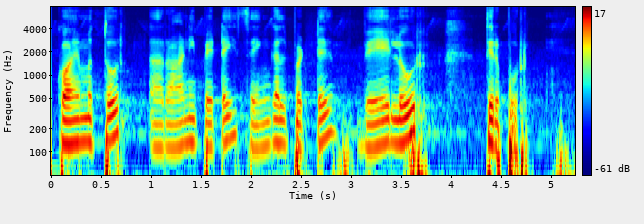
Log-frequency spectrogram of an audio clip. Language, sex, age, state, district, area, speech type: Tamil, male, 30-45, Tamil Nadu, Coimbatore, rural, spontaneous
